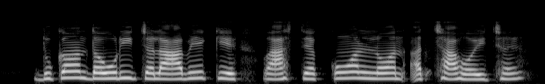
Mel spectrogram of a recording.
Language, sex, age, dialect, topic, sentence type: Maithili, female, 18-24, Angika, banking, question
